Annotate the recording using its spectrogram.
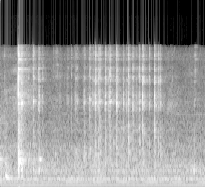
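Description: Soaked water-gel polymer crystals poured from a glass jar into a glass vase: a sharp glass clink about a third of a second in, then a quick run of small clicks and clinks for a couple of seconds as the beads slide in against the glass.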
